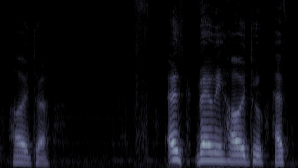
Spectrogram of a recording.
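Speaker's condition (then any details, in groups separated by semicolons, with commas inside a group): Cerebral palsy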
